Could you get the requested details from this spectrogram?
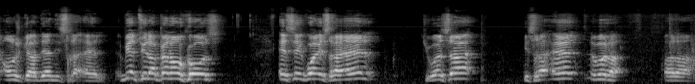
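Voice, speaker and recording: High, bright-voiced rabbi teaching. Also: male voice. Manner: animated, asks rhetorical questions to his listeners. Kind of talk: Torah lesson explaining numerology.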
